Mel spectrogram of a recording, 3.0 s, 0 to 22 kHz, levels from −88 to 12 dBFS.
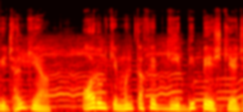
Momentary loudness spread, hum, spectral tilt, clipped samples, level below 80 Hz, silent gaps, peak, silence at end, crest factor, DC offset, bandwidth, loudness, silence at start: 7 LU; none; -7 dB/octave; under 0.1%; -50 dBFS; none; -2 dBFS; 0 s; 16 dB; under 0.1%; 15.5 kHz; -18 LUFS; 0 s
